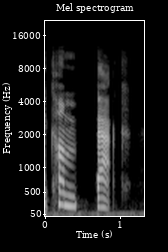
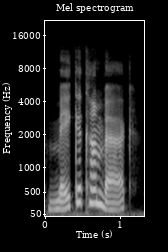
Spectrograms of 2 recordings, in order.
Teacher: When it's the verb, we say come back. Equal stress or stress on the second word. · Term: stress pattern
